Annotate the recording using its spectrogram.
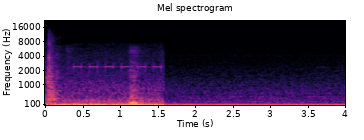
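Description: MRI scanner running: a steady low drone with rapid high-pitched beeping pulses, about five a second. The beeping and most of the drone cut off suddenly about a second and a half in, leaving a fainter low hum.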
